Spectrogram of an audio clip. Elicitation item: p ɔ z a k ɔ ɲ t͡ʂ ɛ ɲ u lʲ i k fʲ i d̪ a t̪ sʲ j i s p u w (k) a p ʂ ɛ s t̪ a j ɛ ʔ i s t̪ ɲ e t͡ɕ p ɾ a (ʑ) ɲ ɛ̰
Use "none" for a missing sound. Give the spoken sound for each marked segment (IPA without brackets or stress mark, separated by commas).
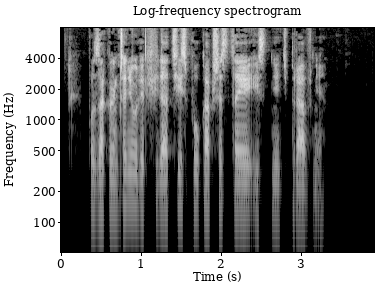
k, v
